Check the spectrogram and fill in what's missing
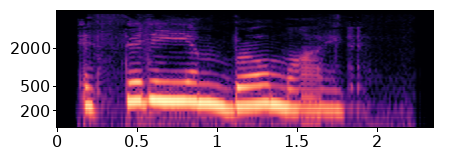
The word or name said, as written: ethidium bromide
